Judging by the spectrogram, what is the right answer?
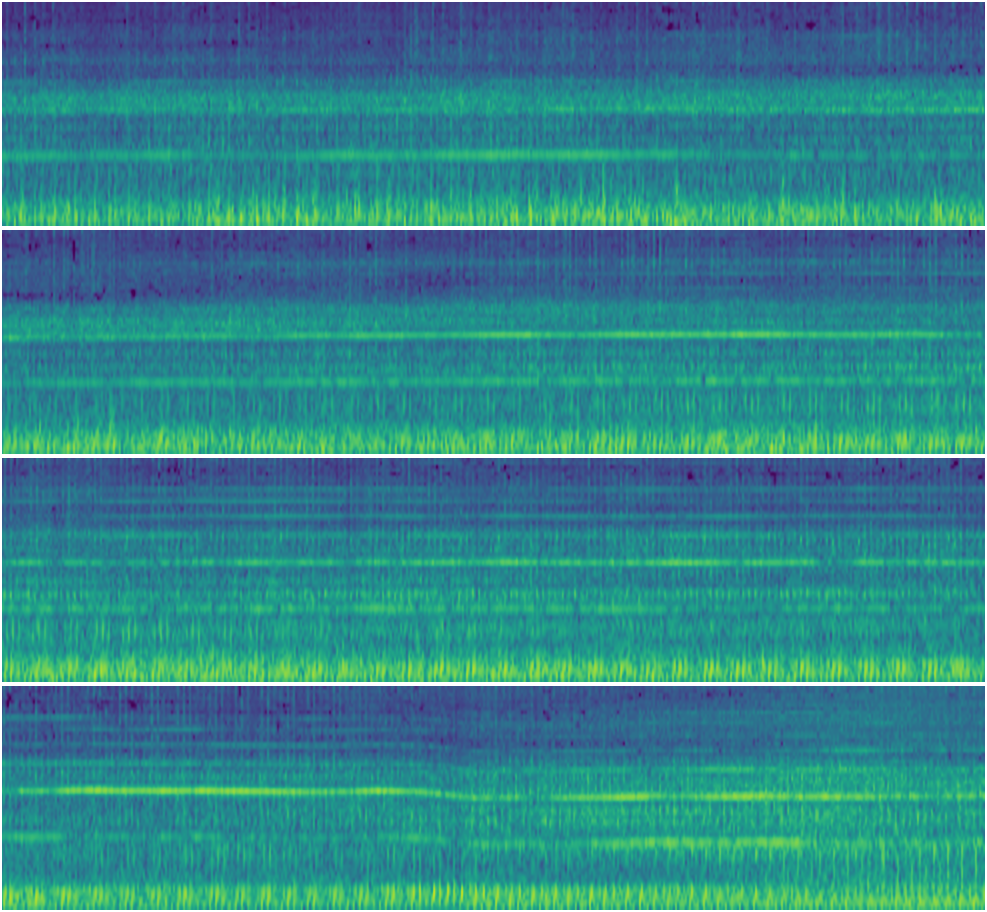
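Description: Single-cylinder diesel engine of a two-wheel walking tractor running steadily under load as it drags its leveling gear through flooded paddy mud, a rapid chugging with a steady high whine over it. Near the end the whine dips slightly in pitch and the engine gets a little louder.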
